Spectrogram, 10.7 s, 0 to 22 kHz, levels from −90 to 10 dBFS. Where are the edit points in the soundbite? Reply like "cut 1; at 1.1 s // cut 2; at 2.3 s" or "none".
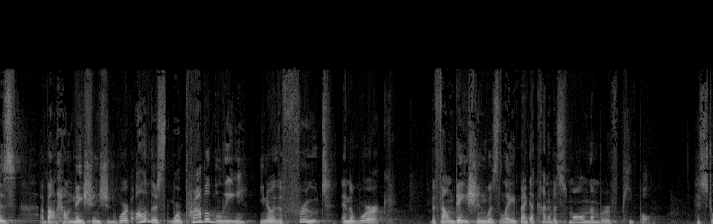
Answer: cut 1; at 2.5 s // cut 2; at 3.8 s // cut 3; at 5.0 s // cut 4; at 7.9 s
